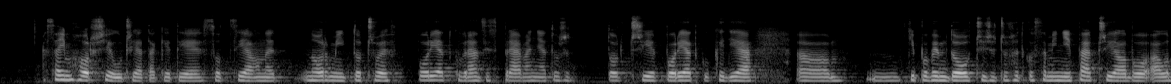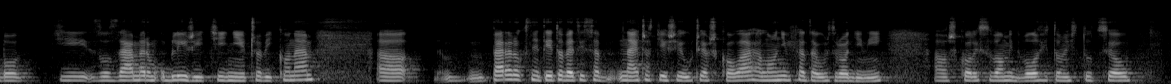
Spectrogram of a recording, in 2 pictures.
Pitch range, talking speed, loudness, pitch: 170-190 Hz, 165 wpm, -29 LUFS, 180 Hz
